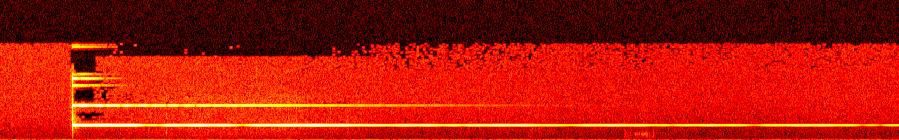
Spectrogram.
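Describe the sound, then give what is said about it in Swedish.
Meditation bells struck for a single clear strike, followed by a long, pure, high ringing tone that decays very slowly and sustains for several seconds over a quiet low hum. “Klangen från de här klockorna åskådliggör vad jag menar. När jag slår an klockorna riktas uppmärksamheten på ljudet, och den långa efterklangen hjälper dig att behålla uppmärksamheten på ljudet.”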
